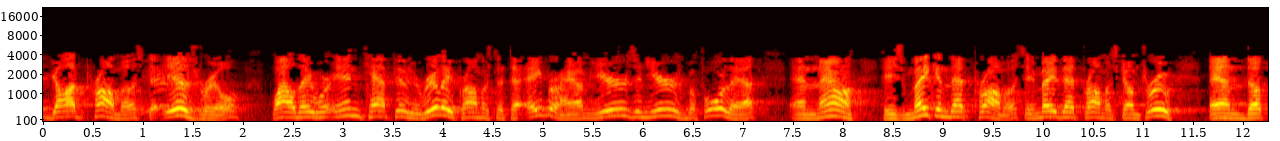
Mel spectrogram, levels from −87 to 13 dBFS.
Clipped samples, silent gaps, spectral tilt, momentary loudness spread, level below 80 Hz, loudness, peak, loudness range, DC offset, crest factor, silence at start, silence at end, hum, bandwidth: under 0.1%; none; -10 dB/octave; 10 LU; -70 dBFS; -22 LUFS; -4 dBFS; 3 LU; under 0.1%; 20 dB; 0 s; 0 s; none; 5.8 kHz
